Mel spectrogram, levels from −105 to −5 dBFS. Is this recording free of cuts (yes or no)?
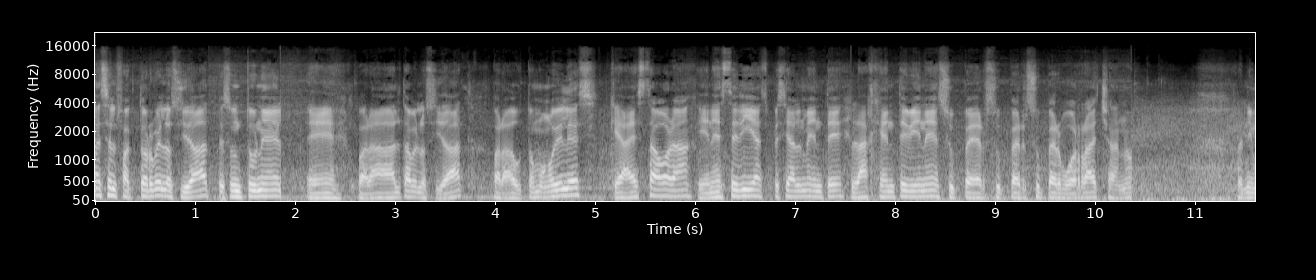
no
